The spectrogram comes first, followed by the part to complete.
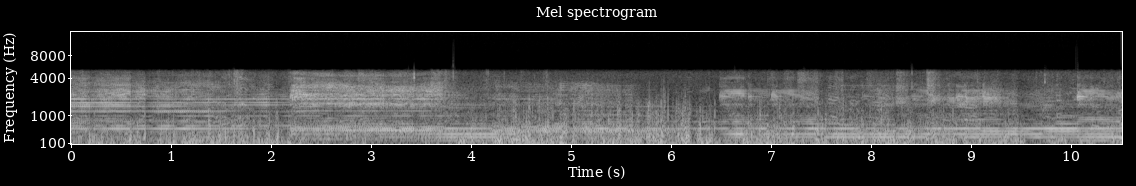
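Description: Electric guitars through stage amplifiers sounding sustained notes and chords as a band warms up before a song, the held tones changing every couple of seconds. A steady low rumble of wind on the microphone runs underneath.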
